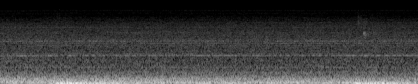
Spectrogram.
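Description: A jet airliner in the X-Plane 11 flight simulator taxis off the runway toward the Area 51 buildings, its engines producing a loud, steady broadband roar with low rumbling swells throughout and no voices.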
